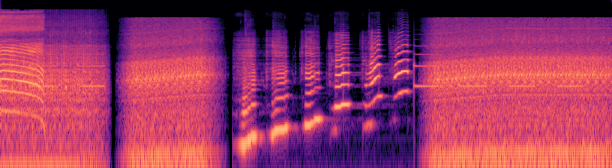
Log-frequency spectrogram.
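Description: Dubbed-in cartoon sound effects for toy vehicles: a steady engine-like running sound with a low hum, broken in the middle by a run of about seven short, woodwind-like notes, each sliding upward and climbing higher one after another, before the engine sound returns. A falling whistle tails off about half a second in.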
